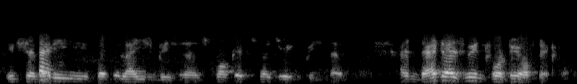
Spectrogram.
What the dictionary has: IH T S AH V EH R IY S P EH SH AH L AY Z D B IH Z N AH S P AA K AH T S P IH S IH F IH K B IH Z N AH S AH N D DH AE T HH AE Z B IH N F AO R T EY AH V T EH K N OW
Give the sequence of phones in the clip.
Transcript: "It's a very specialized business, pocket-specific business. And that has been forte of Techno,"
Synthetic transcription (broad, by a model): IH T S AH V EH R IY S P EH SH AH L AY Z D B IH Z N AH S P AA K AH T S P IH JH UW IH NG B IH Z N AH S AH N D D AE T HH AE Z B IH N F AO R T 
